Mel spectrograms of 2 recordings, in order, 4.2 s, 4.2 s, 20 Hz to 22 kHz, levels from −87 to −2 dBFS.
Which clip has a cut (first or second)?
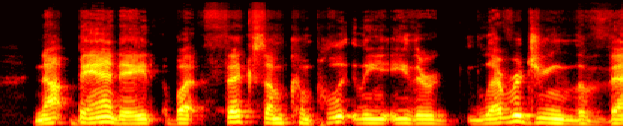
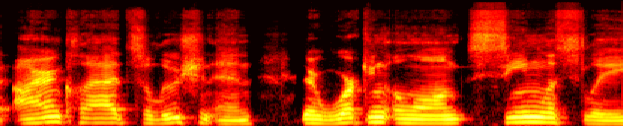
second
